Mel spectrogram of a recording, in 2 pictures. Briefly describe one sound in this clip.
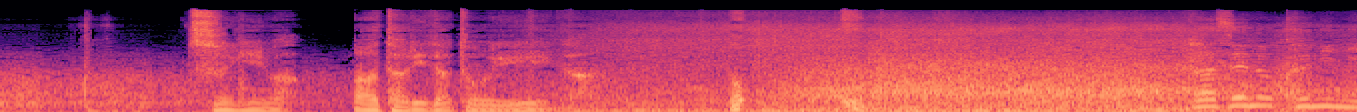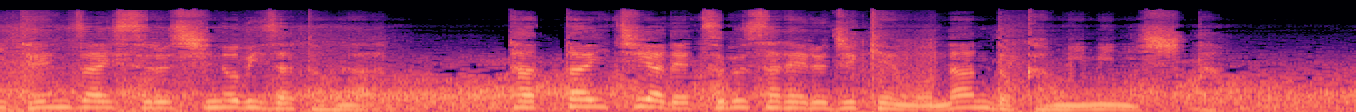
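A young man speaks calmly and coldly.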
